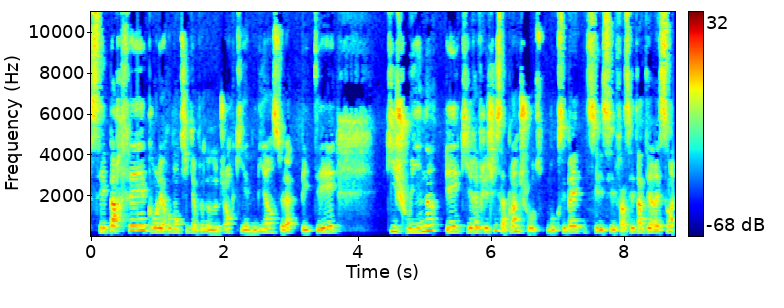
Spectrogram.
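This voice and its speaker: Book vlogger, woman, mellow tone, chatty and casual, stumbles and corrects herself. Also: on the high side. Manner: chatty, self-correcting, frequent "euh" fillers. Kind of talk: casual book haul review.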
